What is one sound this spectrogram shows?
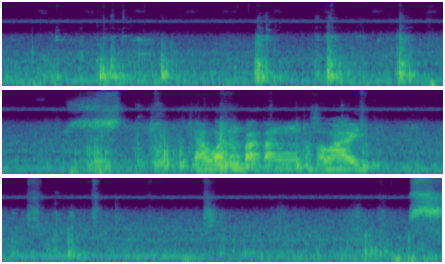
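A plastic toy rattle clicks and knocks.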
